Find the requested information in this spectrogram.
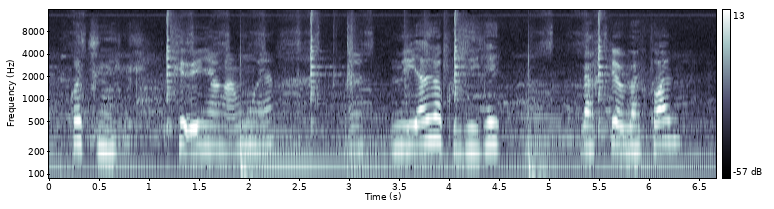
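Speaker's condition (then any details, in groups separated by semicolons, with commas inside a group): Cerebral palsy; diagnosed around six months old; about 26 years since diagnosis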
